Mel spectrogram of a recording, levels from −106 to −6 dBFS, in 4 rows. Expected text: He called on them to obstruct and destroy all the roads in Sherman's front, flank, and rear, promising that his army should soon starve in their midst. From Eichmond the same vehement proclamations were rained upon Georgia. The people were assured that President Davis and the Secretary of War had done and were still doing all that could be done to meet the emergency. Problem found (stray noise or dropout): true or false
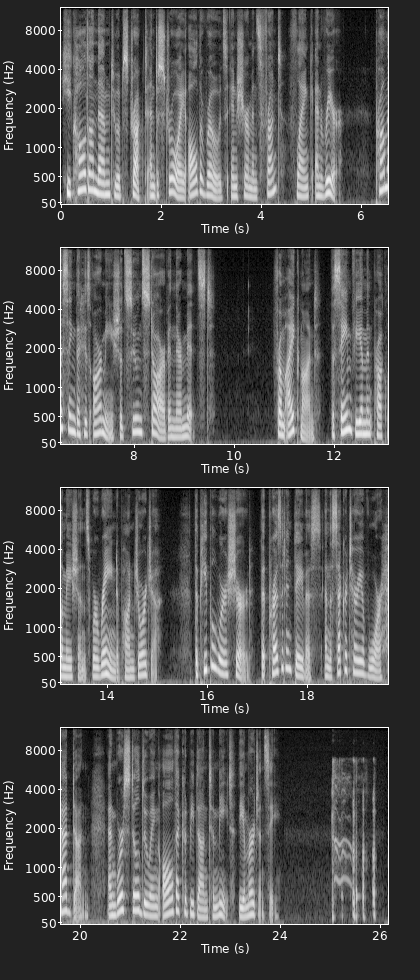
true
